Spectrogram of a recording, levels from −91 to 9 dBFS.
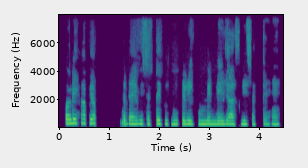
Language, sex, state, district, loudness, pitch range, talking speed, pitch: Hindi, female, Bihar, Saharsa, -19 LUFS, 245-265 Hz, 240 wpm, 250 Hz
